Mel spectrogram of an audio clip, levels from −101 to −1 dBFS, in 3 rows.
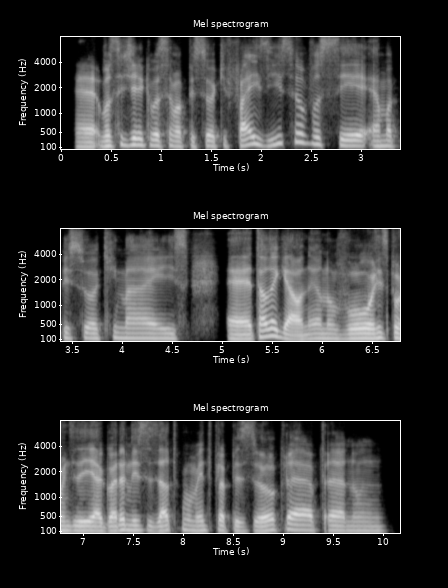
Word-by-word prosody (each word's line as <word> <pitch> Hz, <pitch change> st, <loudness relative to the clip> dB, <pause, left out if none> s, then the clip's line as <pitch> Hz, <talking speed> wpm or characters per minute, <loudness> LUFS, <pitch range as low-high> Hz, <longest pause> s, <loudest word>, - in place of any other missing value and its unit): Eh, 120 Hz, -1 st, +1 dB
você 135 Hz, +6 st, -1 dB
diria 160 Hz, +1 st, +2 dB
que 155 Hz, -, -12 dB
você 150 Hz, +1 st, -1 dB
é -, -, -4 dB
uma 130 Hz, -, 0 dB
pessoa 125 Hz, +2 st, -4 dB
que 130 Hz, -, -13 dB
faz 150 Hz, +5 st, 0 dB
isso 200 Hz, -, -5 dB
ou 230 Hz, -, -2 dB
você 155 Hz, -7 st, -1 dB
é 135 Hz, -, -2 dB
uma 135 Hz, 0 st, -3 dB
pessoa 130 Hz, 0 st, -4 dB
que 125 Hz, +4 st, -11 dB
mais, 130 Hz, -2 st, -3 dB, 0.4 s
eh, 115 Hz, -1 st, +4 dB
está 165 Hz, +7 st, +3 dB
legal, 155 Hz, -, +5 dB
né, 120 Hz, +3 st, -3 dB
eu 125 Hz, -, -1 dB
não 125 Hz, -1 st, -3 dB
vou 125 Hz, +2 st, +4 dB
responder 120 Hz, -2 st, +2 dB
agora 120 Hz, +4 st, +3 dB
nesse 130 Hz, -1 st, -3 dB
exato 120 Hz, +2 st, 0 dB
momento 125 Hz, -2 st, -4 dB
para -, -, +1 dB
a -, -, -4 dB
pessoa 115 Hz, +3 st, -1 dB
para 135 Hz, -2 st, +2 dB
para 125 Hz, -1 st, -1 dB
não, 115 Hz, -1 st, -8 dB
130 Hz, 210 wpm, -22 LUFS, 120-140 Hz, 0.4 s, legal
